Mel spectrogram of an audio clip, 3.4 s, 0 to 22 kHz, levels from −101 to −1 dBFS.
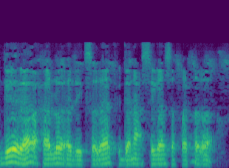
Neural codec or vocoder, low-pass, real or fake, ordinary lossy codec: vocoder, 44.1 kHz, 128 mel bands, Pupu-Vocoder; 19.8 kHz; fake; AAC, 24 kbps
